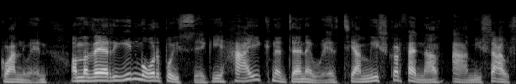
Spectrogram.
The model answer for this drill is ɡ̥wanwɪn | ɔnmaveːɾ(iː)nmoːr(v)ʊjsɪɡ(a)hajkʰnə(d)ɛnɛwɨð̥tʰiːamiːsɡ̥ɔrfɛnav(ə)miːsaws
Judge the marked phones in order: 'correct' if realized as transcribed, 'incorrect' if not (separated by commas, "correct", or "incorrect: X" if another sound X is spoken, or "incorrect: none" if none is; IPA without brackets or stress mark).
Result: correct, incorrect: b, incorrect: i, correct, incorrect: a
